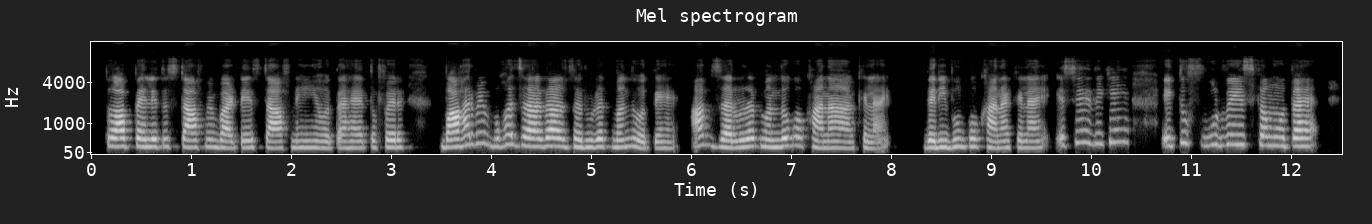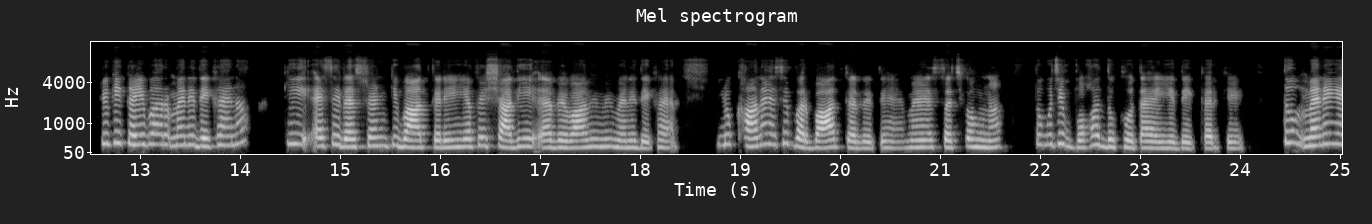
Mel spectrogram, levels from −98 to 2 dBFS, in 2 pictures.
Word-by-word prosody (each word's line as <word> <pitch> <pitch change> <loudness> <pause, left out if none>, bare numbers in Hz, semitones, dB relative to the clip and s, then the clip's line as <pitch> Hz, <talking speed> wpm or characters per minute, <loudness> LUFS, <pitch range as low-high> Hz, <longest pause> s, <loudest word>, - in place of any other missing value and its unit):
तो 270 - 0
आप 260 0 +7
पहले 250 -1 +4
तो 255 +1 -7
स्टाफ़ 235 -2 +2
में 245 -1 -4
बाँटे। 220 0 0
स्टाफ़ 215 -2 +1
नहीं 220 0 -4
होता 210 0 -4
है 215 - -2
तो 225 +1 -9
फिर 230 +1 -1 0.4
बाहर 250 +7 +6
में 360 -1 -8
बहुत 305 +5 -3
ज़्यादा 265 -1 +5
ज़रूरतमंद 240 0 -1
होते 210 -3 -2
हैं, 205 0 -7 0.2
आप 290 +2 +2
ज़रूरतमंदों 245 +2 +2
को 285 0 -4
खाना 215 -3 0
खिलाएँ, 210 -3 -5 0.4
गरीबों 230 +2 +1
को 255 +1 -1
खाना 220 -4 0
खिलाएँ। 220 -1 -4
इससे 385 +8 -6
देखिए 400 +4 -8 0.4
एक 270 - -7
तो 375 - -2
फूड 310 -4 -10
वेस्ट 320 0 -4
कम 300 -1 +1
होता 270 -1 +2
है। 265 0 +1 0.4
क्योंकि 350 +2 -1
कई 320 0 +4
बार 330 -1 0
मैंने 305 +1 0
देखा 265 +3 +2
है 300 0 -2
ना 390 +4 -5 0.4
कि 345 0 -2 0.2
ऐसे 290 +4 -2
रेस्टोरेंट 265 +2 +2
की 295 - -5
बात 230 -2 +6
करें 230 0 +1
या 250 - +3
फिर 285 +3 -3
शादी 255 -1 +3
अ, 225 - +1
विवाह 225 0 +2
में 255 +1 -3
भी 255 +1 -2
मैंने 225 -1 -1
देखा 215 +2 -3
है 215 - -3 0.5
लोग 330 0 -4
खाना 275 +5 +3
ऐसे 325 +3 -6
बर्बाद 225 0 +6
कर 215 -2 +1
देते 210 +1 -4
हैं, 210 -1 -8
मैं 230 +1 -1
सच 230 -1 -2
कहूँ 245 -1 +1
ना 230 +2 -2 0.3
तो 325 - -7
मुझे 330 +2 -2
बहुत 235 +6 -2
दुख 245 0 -1
होता 220 -1 +1
है 210 -1 0
ये 205 - -1
देखकर 195 0 -2
के, 200 -2 -6 0.4
तो 385 0 -1
मैंने 285 +5 +5
245 Hz, 200 wpm, -24 LUFS, 225-280 Hz, 0.5 s, आप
